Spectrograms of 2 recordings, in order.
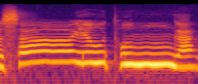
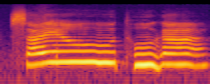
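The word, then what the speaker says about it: सयौं थुँगा: अब सयौं थुङ्गा छ नि त होइन सुरुमा। अब सयौं स सिंगल अक्षर हो, हुँदैन। समा लामो हुँदैन। सलाई लामो तानिन्छ भने त्यो दीर्घ भन्ने बुझिन्छ। दीर्घ भनेको लामो। यो कस्तो उच्चारण गर्नु पर्थ्यो? सयौं थुगा हुनु पर्थ्यो।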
